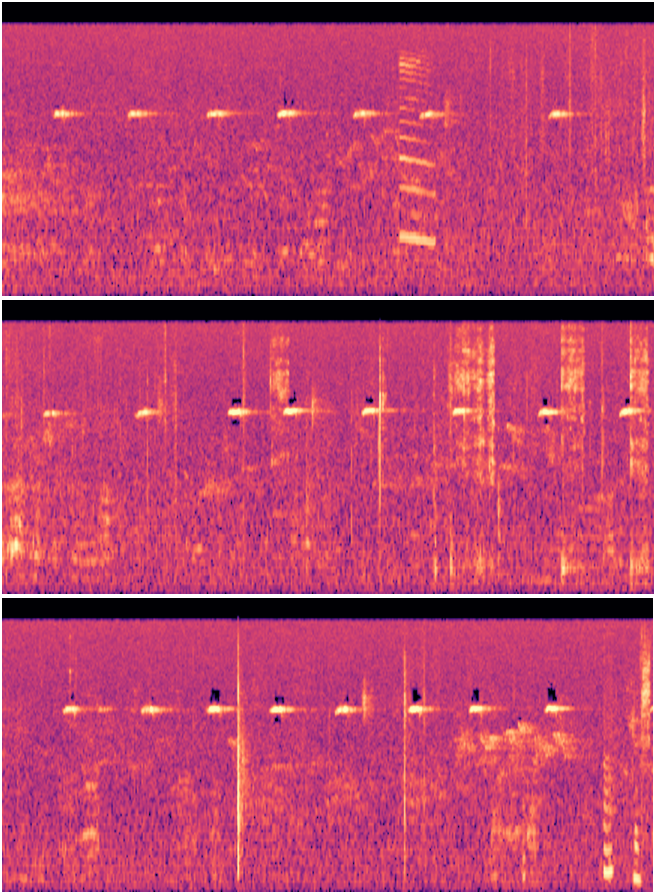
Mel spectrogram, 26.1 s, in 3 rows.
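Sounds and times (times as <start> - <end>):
bird peeping: 4.7 - 6.0
bird higher cry: 5.3 - 6.0.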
